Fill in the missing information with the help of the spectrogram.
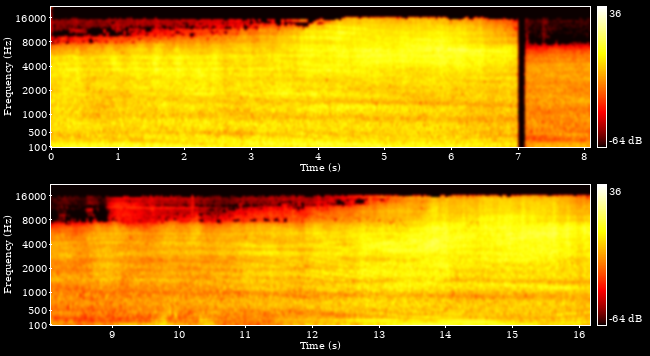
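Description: A twin-engine jet airliner flies low overhead, its engine noise loud and falling in pitch as it passes. After a cut, a twin-engine turboprop approaches with a steady propeller drone that grows louder and drops in pitch as it goes overhead near the end.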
